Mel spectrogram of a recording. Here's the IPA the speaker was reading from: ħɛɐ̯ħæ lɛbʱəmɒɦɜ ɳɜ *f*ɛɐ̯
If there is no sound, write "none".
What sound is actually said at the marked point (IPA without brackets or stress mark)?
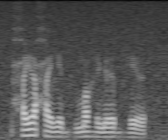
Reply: bʱ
